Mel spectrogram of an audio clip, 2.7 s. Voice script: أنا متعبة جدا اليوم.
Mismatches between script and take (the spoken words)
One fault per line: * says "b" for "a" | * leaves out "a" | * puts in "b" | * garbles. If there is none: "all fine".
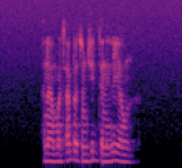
all fine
